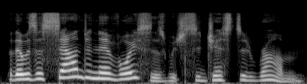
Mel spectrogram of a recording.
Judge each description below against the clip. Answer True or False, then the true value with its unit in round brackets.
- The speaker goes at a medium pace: False (215 wpm)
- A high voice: True (220 Hz)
